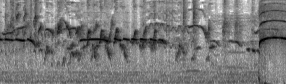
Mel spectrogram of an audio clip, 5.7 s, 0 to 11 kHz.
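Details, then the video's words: Emotional, non-stop white-rumped shama song used to provoke other birds: repeated long ringing whistles woven with fast rolling, twisting phrases, ending on a loud clear whistle. "Pancingan Murai Batu Emosi, Gacor Nonstop 24 Jam❗❗ AUTO Buka Paruh Langsung Ngamuk"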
